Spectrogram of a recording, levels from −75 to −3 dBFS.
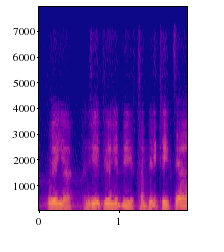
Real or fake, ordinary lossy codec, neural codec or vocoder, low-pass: fake; none; codec, 16 kHz, 0.5 kbps, FreqCodec, smaller model; 7.2 kHz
